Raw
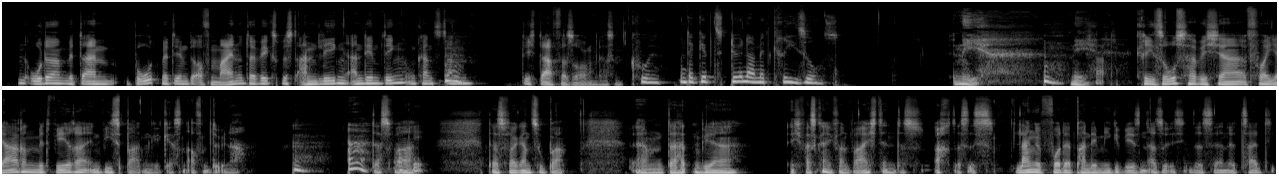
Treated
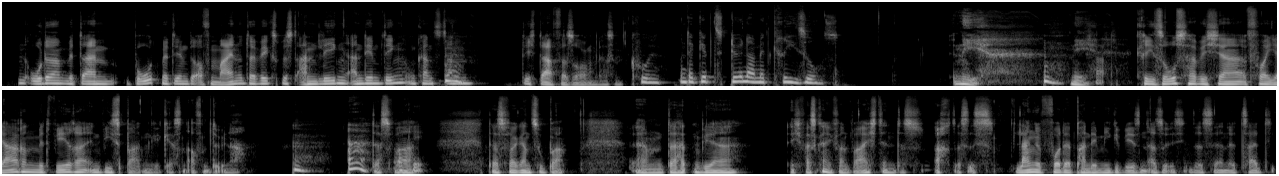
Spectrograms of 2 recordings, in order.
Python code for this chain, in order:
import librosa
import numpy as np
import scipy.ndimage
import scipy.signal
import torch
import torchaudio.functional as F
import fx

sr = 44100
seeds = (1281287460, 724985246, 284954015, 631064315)

y = fx.high_shelf(x, sr, hz=10000.0, db=-5.5, at=(5.89, 6.82))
